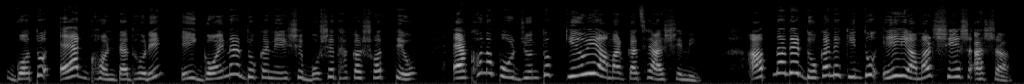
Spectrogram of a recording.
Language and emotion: Bengali, angry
